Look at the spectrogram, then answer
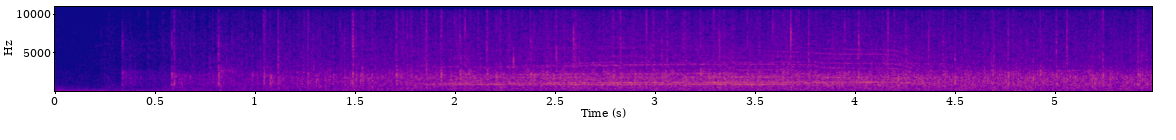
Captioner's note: applause and cheering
